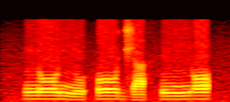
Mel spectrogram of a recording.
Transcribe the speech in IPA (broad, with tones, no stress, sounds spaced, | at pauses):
n oː˧ ɲ ũ˨ h oː˧ d͡ʒ a˨ h ĩ˧ ŋ ɲ ɔ˦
